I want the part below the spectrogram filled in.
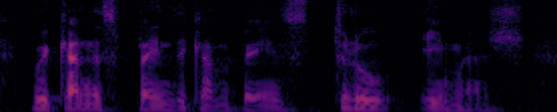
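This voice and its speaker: With a Spanish accent, a man speaks in a dark, mellow tone at a moderate pace. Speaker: consumer advocacy founder. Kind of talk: conference presentation.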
